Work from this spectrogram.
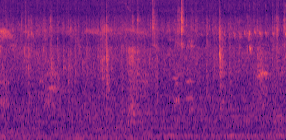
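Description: Pigeons cooing in a loft of high-flying pigeons, including a teddy pigeon with white ears, soft repeated coos and chirps amid wing rustles, with someone talking over them.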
